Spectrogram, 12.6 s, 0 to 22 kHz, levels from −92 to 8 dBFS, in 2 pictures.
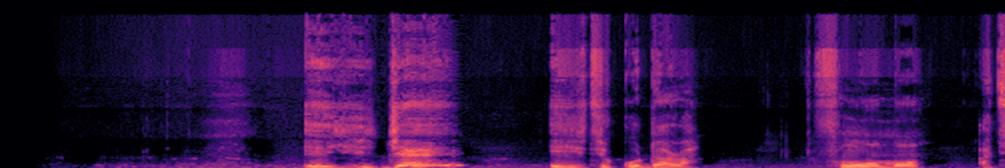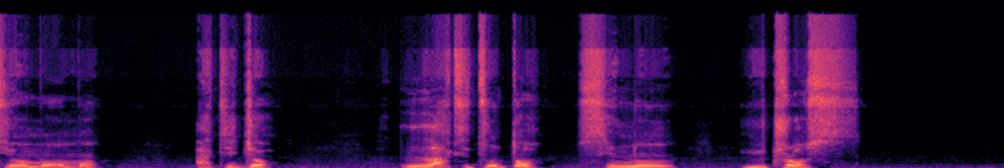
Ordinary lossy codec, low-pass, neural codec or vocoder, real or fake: none; none; none; real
